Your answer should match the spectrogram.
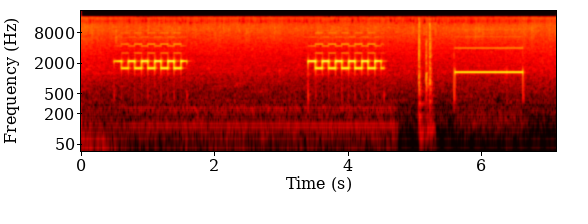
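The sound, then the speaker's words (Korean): A telephone rings twice after midnight in warbling electronic bursts, clear, then a click and a single long steady beep as an answering machine picks up. No one speaks. “자정을 넘긴 이 시간에 올 전화는 그 사람뿐.”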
